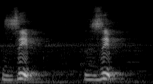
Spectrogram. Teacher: we will feel like there's a vibrate on our vocal folds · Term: voiced consonants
